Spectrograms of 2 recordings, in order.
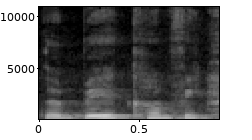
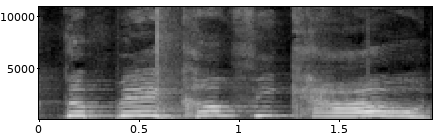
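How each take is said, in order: First: Said in the usual way. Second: High, loud, slow joyful cry of recognition; excited squeal. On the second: Real, not acted. Finding the childhood show again, high excited squeal. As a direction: squeal the name like a long-lost friend.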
